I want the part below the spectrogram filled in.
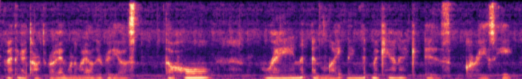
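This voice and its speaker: The speaker is soft-spoken. There is noticeable background noise. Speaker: ASMR gaming creator. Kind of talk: soft-spoken ASMR gameplay rambling.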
